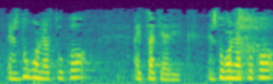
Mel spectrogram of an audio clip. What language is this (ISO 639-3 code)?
eus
